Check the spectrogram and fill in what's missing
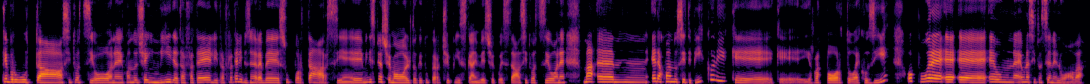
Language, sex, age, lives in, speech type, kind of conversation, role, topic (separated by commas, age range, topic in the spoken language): Italian, female, 45-49, Italy, conversation, advice, advisor, Come posso stabilire limiti chiari tra me e mio fratello?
